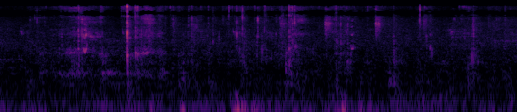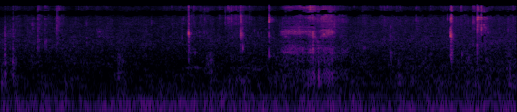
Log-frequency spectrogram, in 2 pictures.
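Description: Close-up eating sounds: a person chewing and biting a mouthful of spicy papaya salad with rice noodles and blood cockles, with irregular sharp clicks.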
